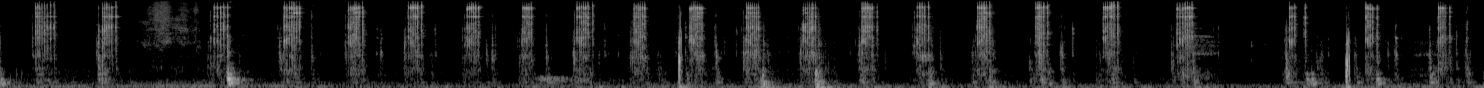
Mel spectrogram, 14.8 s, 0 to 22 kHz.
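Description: Socket wrench ratcheting on the rear axle bolts of a Suzuki Jimny Gen 4 during an Old Man Emu lift kit fitment, a steady run of close, crisp clicking bursts repeating in quick strokes for the whole stretch.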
